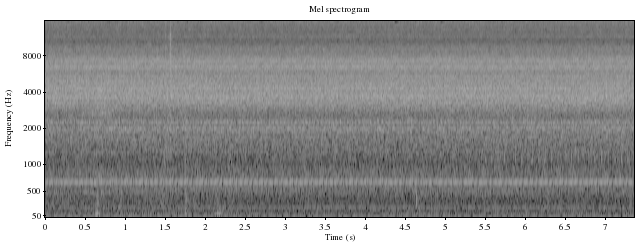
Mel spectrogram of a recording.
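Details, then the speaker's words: 2016 Mercedes-Benz S550 W222 just after replacing the ignition coils and spark plugs: quiet, smooth idle with a faint steady hum and no misfire or ticking. The check engine light went out immediately, though codes remain stored. "the check engine light was also on it's immediately gone away so we're already off on a on a a a a great foot now the codes are still going to be there but the car is is a lot happier"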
